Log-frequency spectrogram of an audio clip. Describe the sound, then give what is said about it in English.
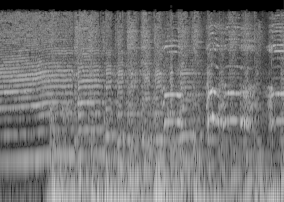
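A large rooster named Speckled Pete, patrolling a farm, lets out a loud, drawn-out crow, its harsh, strained call rising and wavering over a steady rumble of background noise, with no voices present. “It was all because a large rooster named Speckled Pete was patrolling the farm.”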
